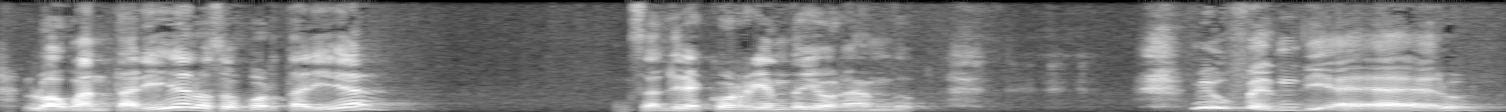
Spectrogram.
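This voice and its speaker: A man's voice: medium pitch, very animated, measured pace, pauses often, a little mellow. Male pastor, emphatic sermon delivery, mid-range voice, rhetorical questions. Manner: often adds a questioning "¿mm?".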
